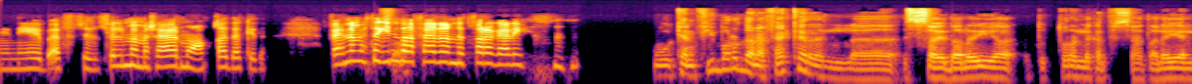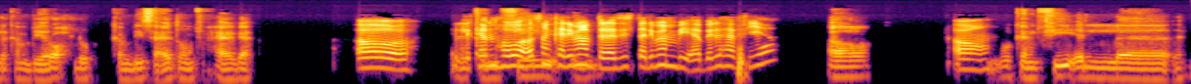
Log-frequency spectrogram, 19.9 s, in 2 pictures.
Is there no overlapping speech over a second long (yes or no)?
no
